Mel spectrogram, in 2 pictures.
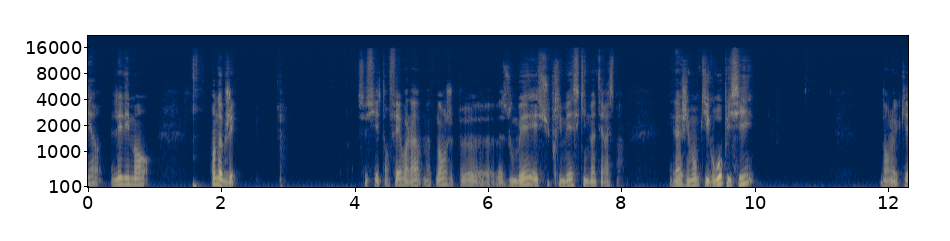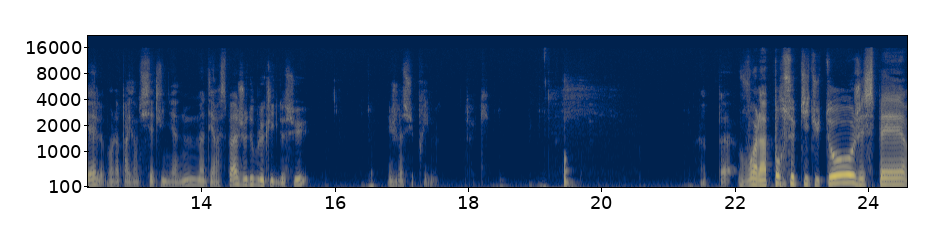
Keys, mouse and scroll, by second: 0.1 click, 2.1 click, 3.1 click, 3.7 click, 4.2 middle click, 4.9 click, 6.1 middle click, 7.9 click, 8.3 click, 9.3 click, 11.3 click, 11.8 click, 13.1 click, 13.6 click, 14.9 Delete, 15.8 click, 16.9 Delete, 17.4 KP_Subtract, 18.5 click, 18.9 click, 19.9 ctrl+z, 20.2 ctrl+click, 21.0 KP_Subtract, 21.7-22.7 drag, 22.9 click.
